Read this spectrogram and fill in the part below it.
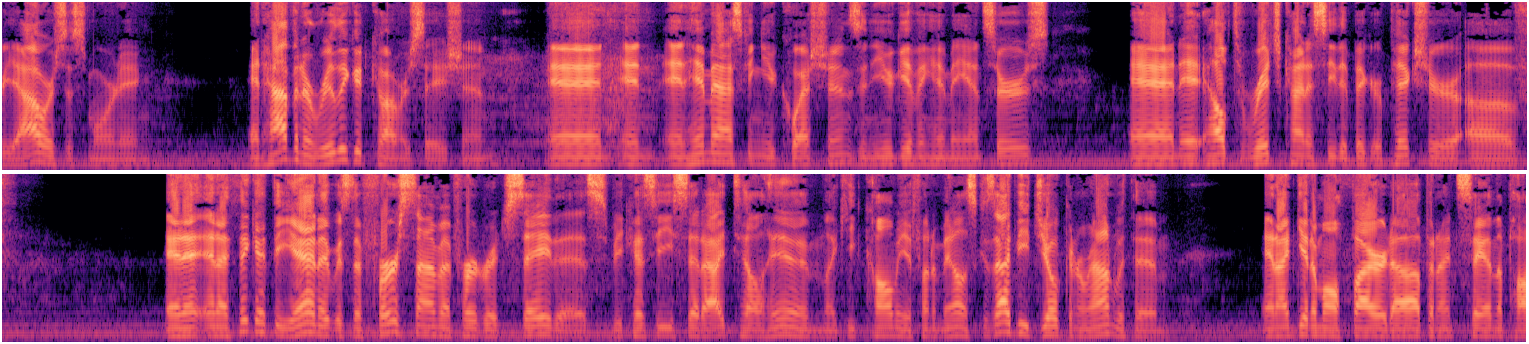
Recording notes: CarPod. While we are driving from Columbus to Detroit.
